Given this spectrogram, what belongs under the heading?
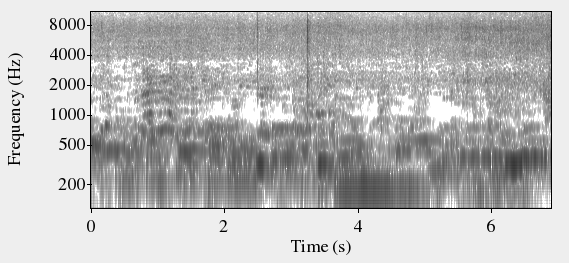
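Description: Water runs from a tap in a steady, fairly quiet hiss, with a couple of sharp clinks and faint household clatter over it and low voices in the background.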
